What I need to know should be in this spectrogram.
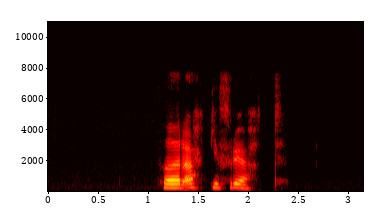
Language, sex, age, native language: Icelandic, male, 10, Icelandic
